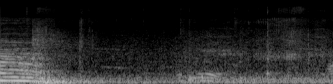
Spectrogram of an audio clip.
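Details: Large black contest-winning bull lets out a short, low moo that slides downward in pitch. Background noise, faint music and occasional voices follow.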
